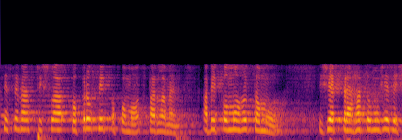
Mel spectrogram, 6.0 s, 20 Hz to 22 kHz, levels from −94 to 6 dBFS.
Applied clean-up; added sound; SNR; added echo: neural separator model SepFormer DNS4.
